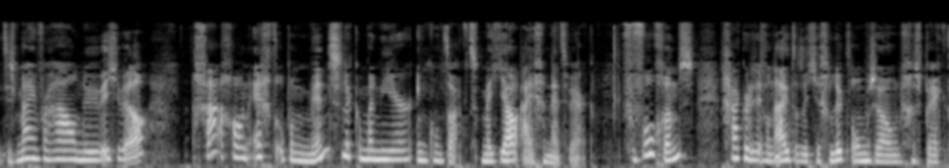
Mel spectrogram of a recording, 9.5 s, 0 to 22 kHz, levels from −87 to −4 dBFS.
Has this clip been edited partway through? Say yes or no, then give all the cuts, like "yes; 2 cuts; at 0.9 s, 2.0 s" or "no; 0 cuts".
yes; 2 cuts; at 7.6 s, 8.5 s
